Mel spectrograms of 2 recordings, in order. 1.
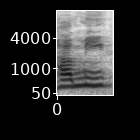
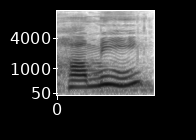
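শব্দটি শুরু হয় একটি সাধারণ স্বরধ্বনি দিয়ে। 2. শব্দটি শুরু হয় একটি অতিরিক্ত h ধ্বনি দিয়ে। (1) "হামি মানে আমি" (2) "তিনি যেহেতু হিন্দু বিহারি ছিলেন এবং তার নাম ছিল রাখতুরাম, তো তিনি এরকমভাবে কথা বলতেন"

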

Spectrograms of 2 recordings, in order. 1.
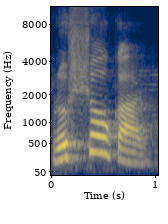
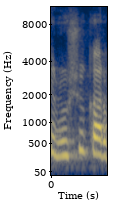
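শব্দটি প্রতিটি ধ্বনি সহ বলা হয়। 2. শব্দটি কম ধ্বনিতে ছোট করে বলা হয়। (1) "উচ্চারণ হবে রস্যৌকার" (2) "অনেকে রসুকার বলো, রসুকার হবে না"

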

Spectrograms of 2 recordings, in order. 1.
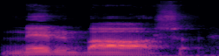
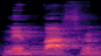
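শব্দটি ধীরে ও টেনে টেনে বলা হয়েছে। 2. শব্দটি দ্রুত ও ছোট করে বলা হয়েছে। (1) "এইভাবে এতটা সময় দিয়ে উচ্চারণ করতে হবে শব্দটা" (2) "নির্বাসন নয়"

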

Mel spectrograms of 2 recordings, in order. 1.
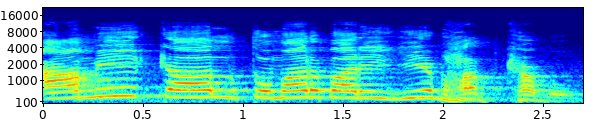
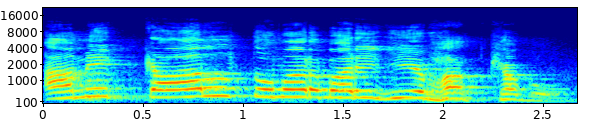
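জোর দেওয়া হয়েছে 'আমি' শব্দের উপরে। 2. জোর দেওয়া হয়েছে 'কাল' শব্দের উপরে। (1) "আমি এখানে আমিটার উপরে জোর দিয়েছি।" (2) "আমি কিন্তু কাল শব্দের উপরে জোর দিয়েছি।"

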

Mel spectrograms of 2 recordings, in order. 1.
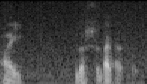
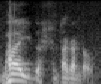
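এটি স্বাভাবিক, শান্ত আওয়াজে বলা হয়েছে। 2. এটি জোরে, উঁচু গলায় বলা হয়েছে।

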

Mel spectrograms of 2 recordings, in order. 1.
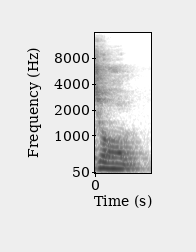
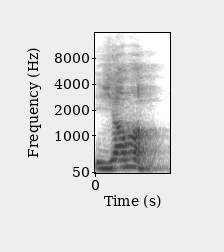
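এটি ছোট করে, একটি দলে 'jom' হিসেবে বলা হয়। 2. এটি লম্বা করে, খোলা স্বরে 'ya-mah' হিসেবে বলা হয়। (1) "বাংলায় যম বলছি" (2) "উচ্চারণটা হচ্ছে ইয়ামাহ"

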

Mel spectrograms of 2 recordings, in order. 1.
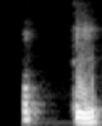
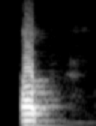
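শব্দটি যুক্ত 'i' স্বরধ্বনি দিয়ে শেষ হয়েছে। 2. শব্দটি কোনো যুক্ত স্বরধ্বনি ছাড়া শেষ হয়েছে। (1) "আমরা বলি সত্যি" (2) "আমরা এই সত্যটাকে সত্য না বলে"

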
